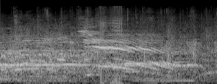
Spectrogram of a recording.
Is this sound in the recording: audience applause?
yes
